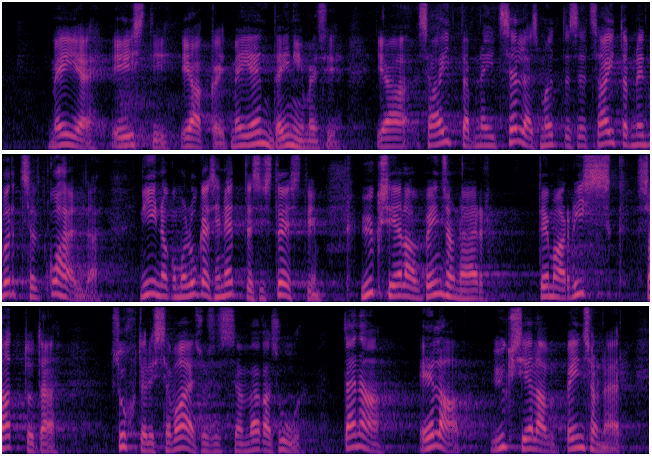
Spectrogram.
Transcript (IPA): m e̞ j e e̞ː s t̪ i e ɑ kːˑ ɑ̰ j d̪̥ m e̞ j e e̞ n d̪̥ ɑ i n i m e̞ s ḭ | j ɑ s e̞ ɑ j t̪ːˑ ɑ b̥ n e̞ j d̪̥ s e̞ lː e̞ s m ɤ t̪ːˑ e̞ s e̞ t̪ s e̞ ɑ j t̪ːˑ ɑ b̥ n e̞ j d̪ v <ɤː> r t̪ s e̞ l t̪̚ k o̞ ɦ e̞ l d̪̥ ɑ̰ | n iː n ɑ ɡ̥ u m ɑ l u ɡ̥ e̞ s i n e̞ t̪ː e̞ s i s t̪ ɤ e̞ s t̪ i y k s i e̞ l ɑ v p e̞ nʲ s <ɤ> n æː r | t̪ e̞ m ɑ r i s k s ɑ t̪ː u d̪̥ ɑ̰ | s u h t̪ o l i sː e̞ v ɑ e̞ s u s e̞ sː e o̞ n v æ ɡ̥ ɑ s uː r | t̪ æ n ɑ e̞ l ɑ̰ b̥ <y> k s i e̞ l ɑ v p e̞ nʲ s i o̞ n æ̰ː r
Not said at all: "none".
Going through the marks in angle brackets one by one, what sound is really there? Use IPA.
ɤ, o, y

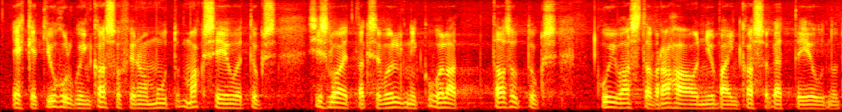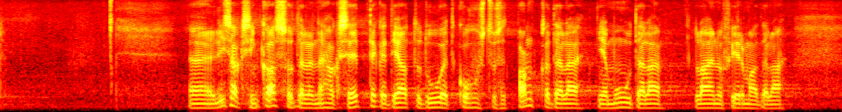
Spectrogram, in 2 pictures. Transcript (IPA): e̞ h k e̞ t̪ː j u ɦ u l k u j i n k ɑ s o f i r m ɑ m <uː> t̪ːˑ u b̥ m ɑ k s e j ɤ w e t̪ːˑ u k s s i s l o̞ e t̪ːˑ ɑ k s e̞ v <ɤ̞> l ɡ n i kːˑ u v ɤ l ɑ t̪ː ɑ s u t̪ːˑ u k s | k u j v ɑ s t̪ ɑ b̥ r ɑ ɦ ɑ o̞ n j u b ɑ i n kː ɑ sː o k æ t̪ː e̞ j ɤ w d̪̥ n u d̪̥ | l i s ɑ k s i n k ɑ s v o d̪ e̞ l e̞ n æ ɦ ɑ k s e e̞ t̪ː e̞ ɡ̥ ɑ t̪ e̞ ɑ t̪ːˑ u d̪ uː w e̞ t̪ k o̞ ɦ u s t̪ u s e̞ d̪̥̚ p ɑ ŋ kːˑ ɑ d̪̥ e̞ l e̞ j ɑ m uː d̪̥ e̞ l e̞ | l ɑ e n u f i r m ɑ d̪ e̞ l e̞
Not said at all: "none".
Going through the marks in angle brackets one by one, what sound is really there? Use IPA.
uː, ɤ̞

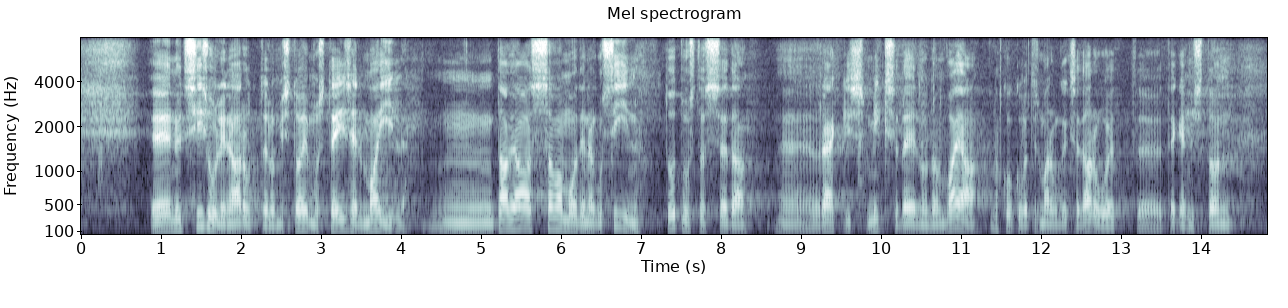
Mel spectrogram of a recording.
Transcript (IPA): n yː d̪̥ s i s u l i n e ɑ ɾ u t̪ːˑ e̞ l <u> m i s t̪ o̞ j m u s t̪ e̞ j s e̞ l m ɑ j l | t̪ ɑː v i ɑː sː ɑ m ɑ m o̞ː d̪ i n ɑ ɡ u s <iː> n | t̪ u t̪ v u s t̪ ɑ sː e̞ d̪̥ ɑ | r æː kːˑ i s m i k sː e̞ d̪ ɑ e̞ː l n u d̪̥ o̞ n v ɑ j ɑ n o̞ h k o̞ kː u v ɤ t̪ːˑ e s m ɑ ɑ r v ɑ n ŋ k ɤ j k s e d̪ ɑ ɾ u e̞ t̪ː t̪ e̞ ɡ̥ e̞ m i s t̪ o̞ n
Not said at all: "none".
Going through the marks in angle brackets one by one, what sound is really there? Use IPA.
u, iː

